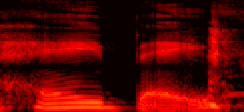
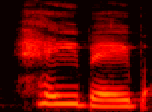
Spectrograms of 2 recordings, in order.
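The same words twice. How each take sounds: First: It sounds cold and argumentative. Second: It sounds warm and friendly. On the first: The reader hears it as still angry. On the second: The sender means it kindly.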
